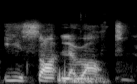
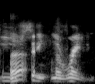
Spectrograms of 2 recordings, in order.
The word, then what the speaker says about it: Yves Saint Laurent: It's Yves Saint Laurent, not Yves Saint Laurent, bitch.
